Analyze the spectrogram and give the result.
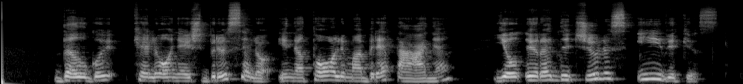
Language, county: Lithuanian, Panevėžys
